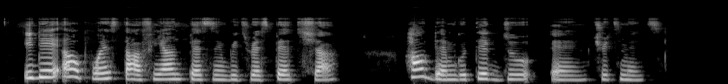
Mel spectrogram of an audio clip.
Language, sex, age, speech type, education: Nigerian Pidgin, female, 15-29, spontaneous, tertiary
